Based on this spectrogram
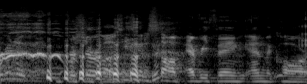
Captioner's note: laughs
